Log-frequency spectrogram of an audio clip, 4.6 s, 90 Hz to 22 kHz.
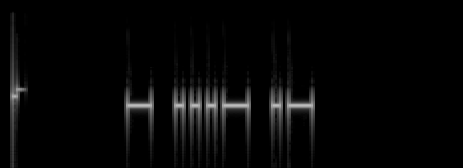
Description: Morse code, heard as a keyed tone, about 15 wpm, 700 Hz. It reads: TVA
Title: USA Call Sign Postfixes - 3 Letters 15wpm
